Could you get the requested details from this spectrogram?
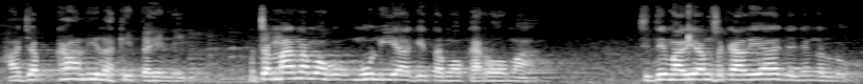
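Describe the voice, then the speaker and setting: A man from Indonesia preaching a humorous sermon, telling the story with lively asides and acted-out quotes. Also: high voice, a little fast, echoey room, in a large hall.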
